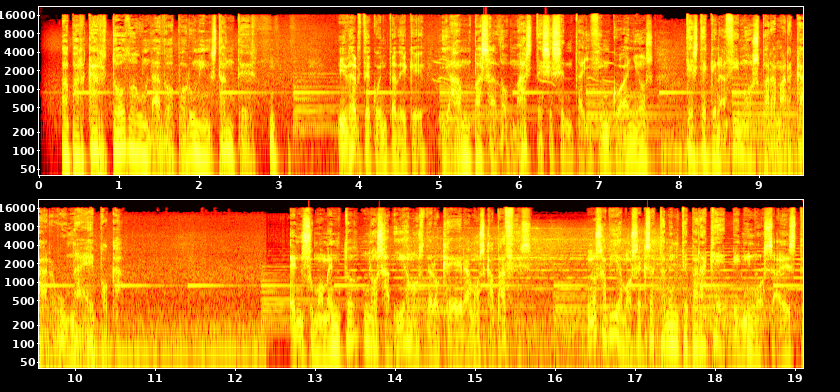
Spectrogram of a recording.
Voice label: male spanish car comercial; ideasonora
